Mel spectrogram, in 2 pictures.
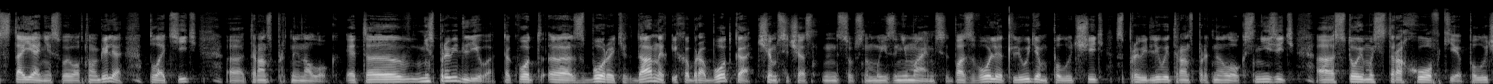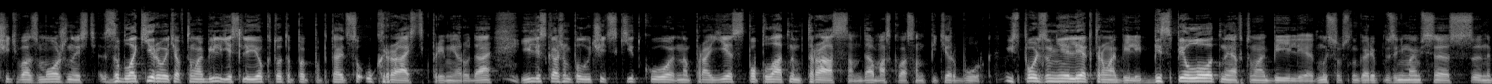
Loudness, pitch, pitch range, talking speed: -22 LUFS, 110 Hz, 100-125 Hz, 135 wpm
